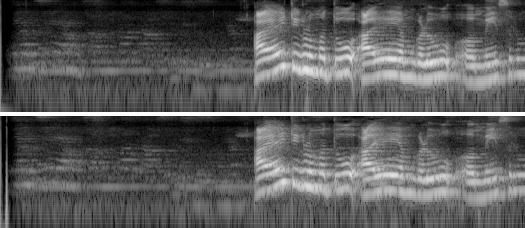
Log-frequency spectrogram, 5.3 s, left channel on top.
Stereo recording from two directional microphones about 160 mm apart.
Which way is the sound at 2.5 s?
40° left (ahead or behind).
